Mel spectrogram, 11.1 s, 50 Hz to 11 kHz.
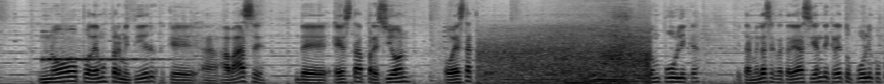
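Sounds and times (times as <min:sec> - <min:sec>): car road and wind noise: 0:05.6 - 0:08.2.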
